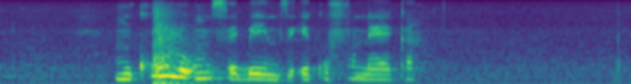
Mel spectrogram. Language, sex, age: Xhosa, female, 26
